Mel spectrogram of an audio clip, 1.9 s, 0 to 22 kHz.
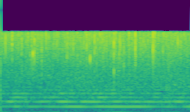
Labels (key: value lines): label: biophony, midshipman
recorder: SoundTrap 500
